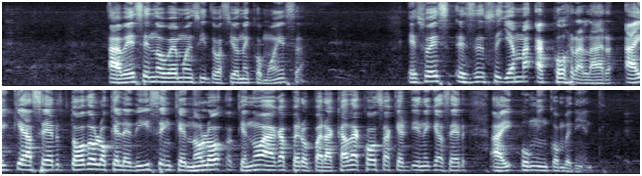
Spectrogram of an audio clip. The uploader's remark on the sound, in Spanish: Mensaje grabado en Iglesia Cristiana de Santo Domingo, República Dominicana.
